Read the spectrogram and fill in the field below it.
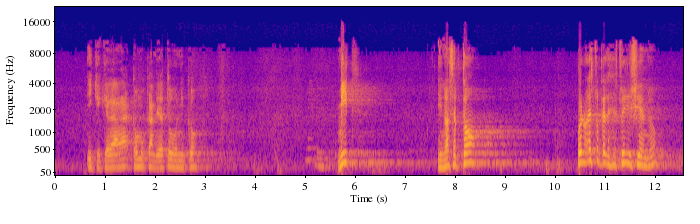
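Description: An elderly man speaks slowly and firmly into a microphone, with long pauses.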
